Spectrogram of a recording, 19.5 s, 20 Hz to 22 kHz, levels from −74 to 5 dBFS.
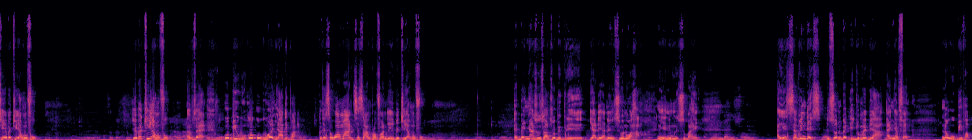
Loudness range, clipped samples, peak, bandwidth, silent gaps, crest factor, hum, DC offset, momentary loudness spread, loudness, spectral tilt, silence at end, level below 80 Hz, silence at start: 4 LU; under 0.1%; -12 dBFS; over 20 kHz; none; 12 dB; none; under 0.1%; 14 LU; -24 LUFS; -4.5 dB/octave; 0 s; -40 dBFS; 0 s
